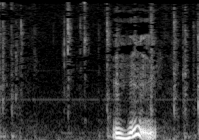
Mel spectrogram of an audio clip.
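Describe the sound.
Someone typing a blog entry on a computer keyboard: soft, rapid key clicks with a brief voice murmuring over them partway through.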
